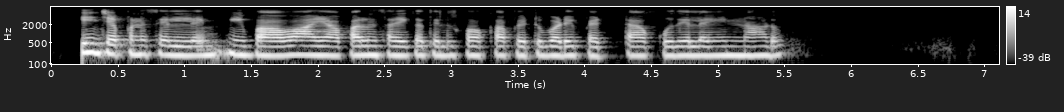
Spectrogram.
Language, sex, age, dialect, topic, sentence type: Telugu, female, 18-24, Southern, banking, statement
